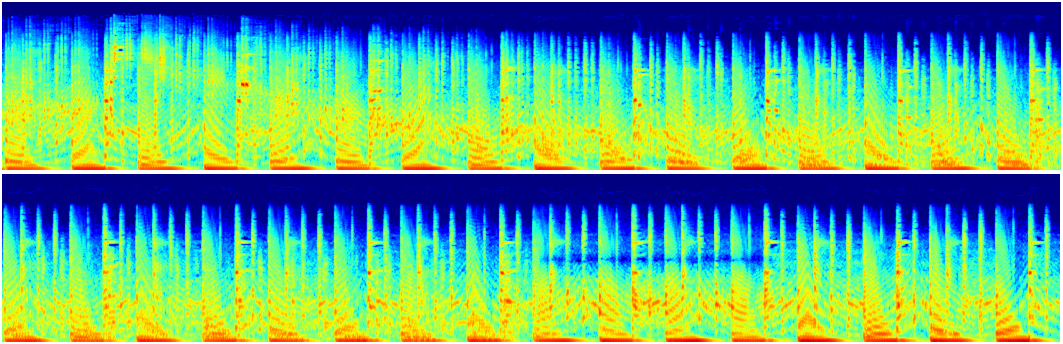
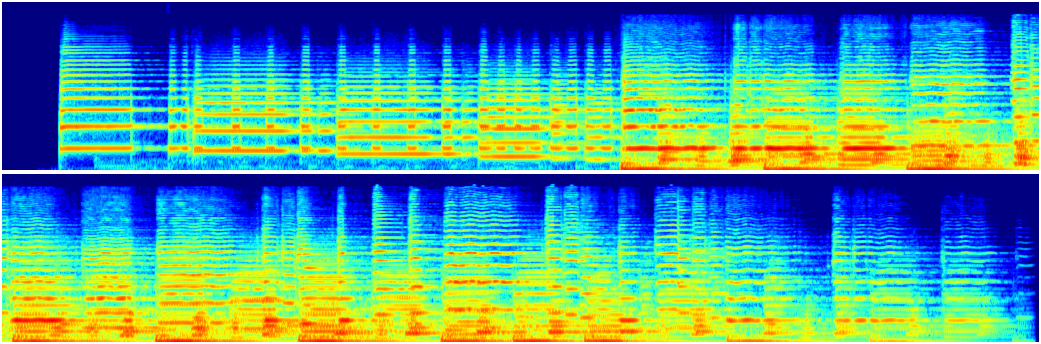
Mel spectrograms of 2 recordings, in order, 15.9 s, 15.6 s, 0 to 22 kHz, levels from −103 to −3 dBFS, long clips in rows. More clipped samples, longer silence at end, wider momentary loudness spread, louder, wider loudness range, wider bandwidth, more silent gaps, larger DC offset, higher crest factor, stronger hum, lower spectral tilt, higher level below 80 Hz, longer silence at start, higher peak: neither; second, 0 s vs 0.35 s; second, 5 LU vs 13 LU; about the same, -23 LUFS vs -21 LUFS; second, 3 LU vs 7 LU; second, 9.4 kHz vs 12.5 kHz; neither; neither; about the same, 18 dB vs 16 dB; neither; about the same, -4.5 dB/octave vs -5.5 dB/octave; first, -22 dBFS vs -28 dBFS; second, 0 s vs 0.4 s; about the same, -2 dBFS vs -4 dBFS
